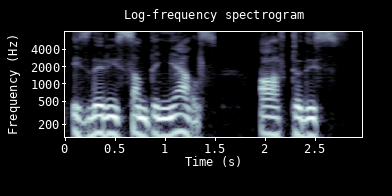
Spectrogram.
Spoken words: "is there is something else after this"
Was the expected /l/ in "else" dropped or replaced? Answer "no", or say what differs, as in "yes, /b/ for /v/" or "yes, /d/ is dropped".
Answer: no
